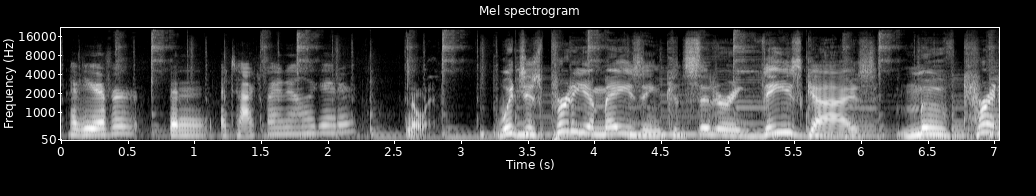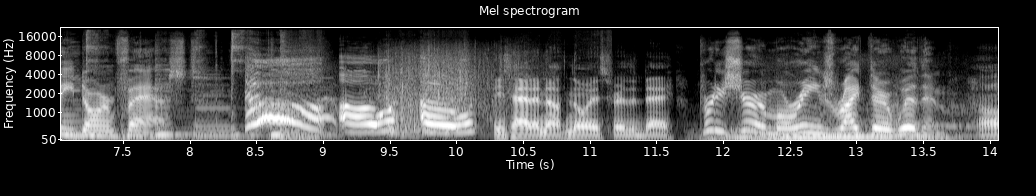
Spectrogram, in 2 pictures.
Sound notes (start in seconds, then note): 8.4 gasps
